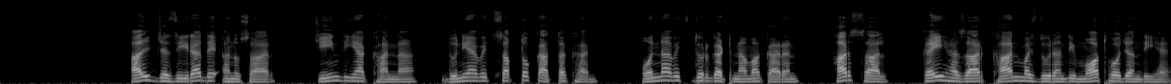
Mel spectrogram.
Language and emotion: Punjabi, neutral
